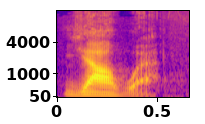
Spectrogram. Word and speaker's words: Yahweh: But most Semitic scholars today, most scholars of the ancient Hebrew language believe that the way that God's personal sacred name should be pronounced, once again, is Abrethi Yahweh.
